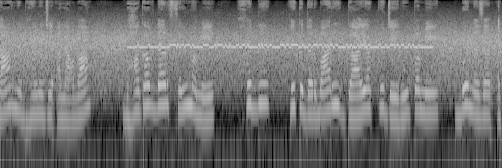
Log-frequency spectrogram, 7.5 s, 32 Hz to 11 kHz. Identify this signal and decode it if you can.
RTTY (45.45 baud, 170 Hz shift), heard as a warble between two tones, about 2200 Hz centre, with radio static and speech in Sindhi. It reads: OE8SV TU SV2Q CQ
